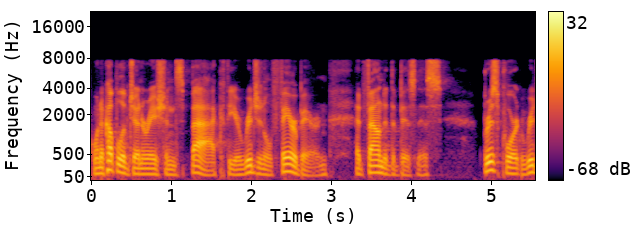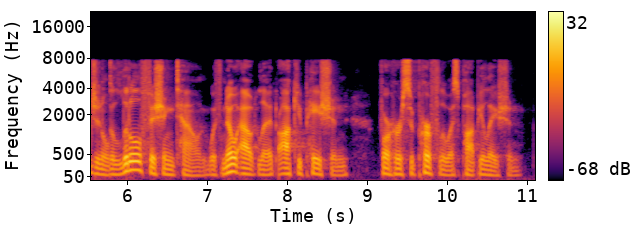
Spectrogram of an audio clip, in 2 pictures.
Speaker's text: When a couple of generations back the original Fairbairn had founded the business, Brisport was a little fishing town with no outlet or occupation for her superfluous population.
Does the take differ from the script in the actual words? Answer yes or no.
yes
